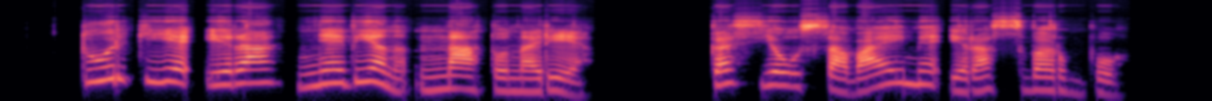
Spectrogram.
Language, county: Lithuanian, Telšiai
